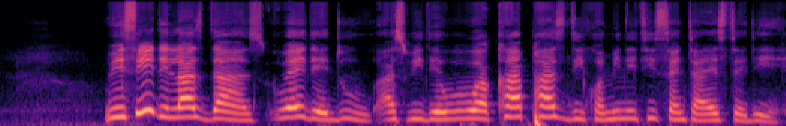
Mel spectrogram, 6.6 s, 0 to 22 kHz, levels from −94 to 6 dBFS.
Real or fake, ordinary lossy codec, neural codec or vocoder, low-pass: real; none; none; none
